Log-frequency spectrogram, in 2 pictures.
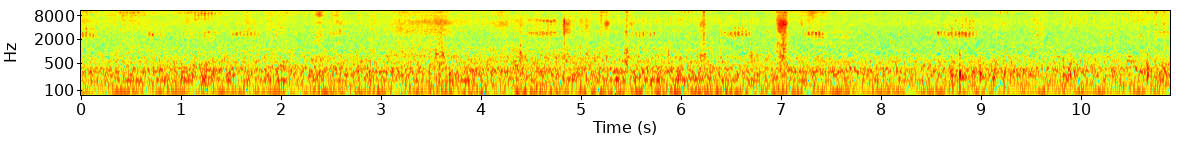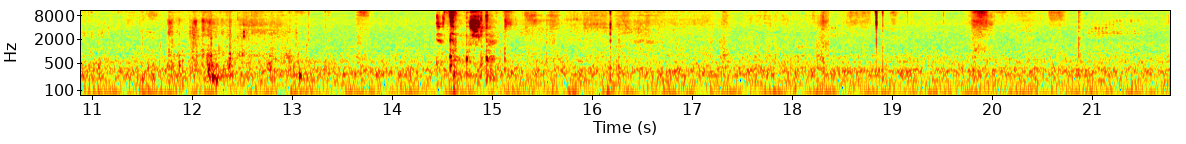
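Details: Scottish Fold cat purring, recorded 12.09.2023: a steady, low rumbling purr runs through the whole recording, with a few faint clicks and soft bumps midway.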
